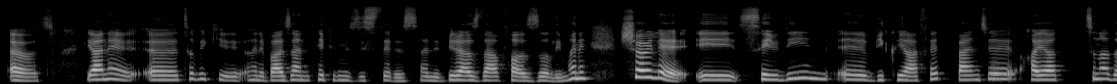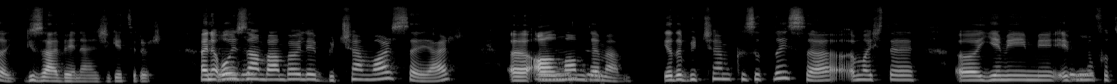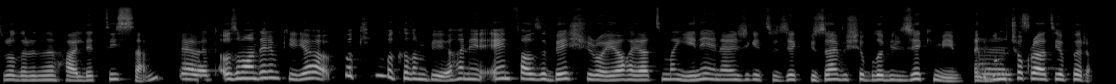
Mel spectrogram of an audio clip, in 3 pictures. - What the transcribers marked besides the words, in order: other background noise; tapping
- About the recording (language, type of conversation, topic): Turkish, podcast, Bütçen kısıtlıysa şık görünmenin yolları nelerdir?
